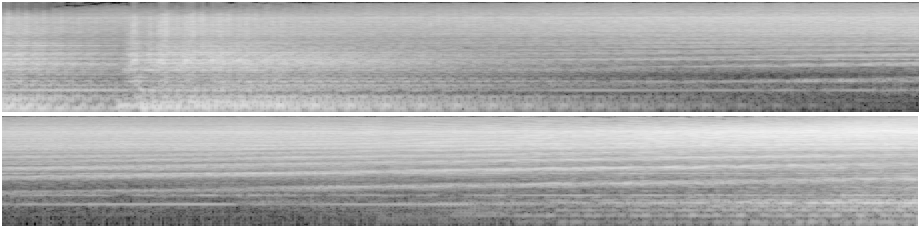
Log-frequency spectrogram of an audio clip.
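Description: Techno mix in a breakdown. The kick drum and bass drop out after a few seconds, leaving a held synth pad, and a rising noise sweep climbs and swells steadily, building toward the next drop.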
